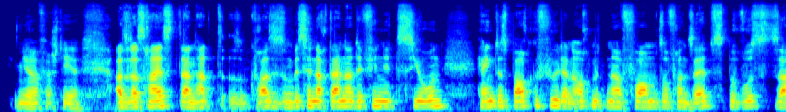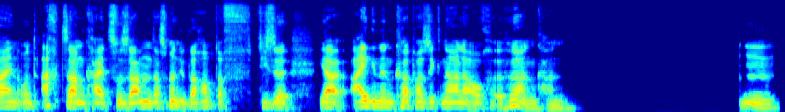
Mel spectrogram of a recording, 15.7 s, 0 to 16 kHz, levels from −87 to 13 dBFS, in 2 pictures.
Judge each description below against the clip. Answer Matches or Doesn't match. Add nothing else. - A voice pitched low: Matches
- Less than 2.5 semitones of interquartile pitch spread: Doesn't match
